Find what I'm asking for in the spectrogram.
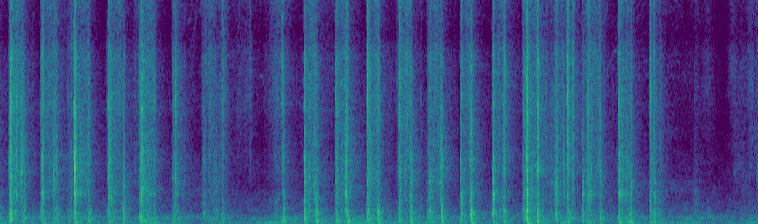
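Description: Cards are shuffled from an oracle deck in rapid, rhythmic riffling bursts, close and crisp, with short pauses between runs and no voice.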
